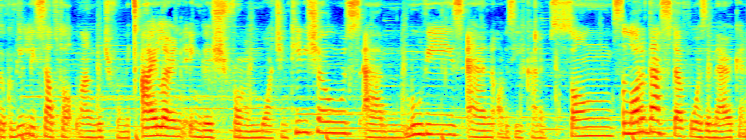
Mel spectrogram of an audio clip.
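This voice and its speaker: A young woman from Lithuania with a Lithuanian accent, chatting casually to camera in a home vlog, with lots of ums and exasperated asides. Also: low-pitched. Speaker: vlogger. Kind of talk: casual talking-head vlog.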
